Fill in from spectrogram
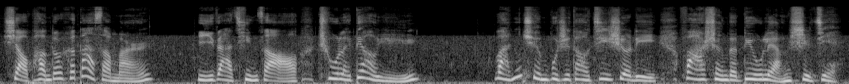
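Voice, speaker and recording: Lady reading a kids story, really lively up and down voice, soft music behind. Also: medium pitch, measured pace. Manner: expressive, animated reading. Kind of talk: children's storybook narration.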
